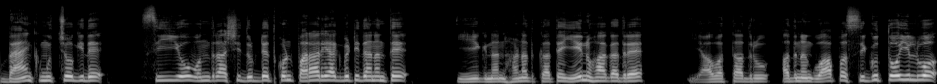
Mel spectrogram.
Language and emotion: Kannada, fearful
